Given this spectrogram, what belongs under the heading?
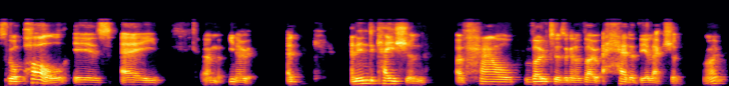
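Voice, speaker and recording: A low-pitched man with a blocked nose from the flu hosts a market-analysis webinar, often stumbling over his words. His voice comes through a dull, lo-fi webinar microphone. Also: slow pace. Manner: hesitant, many ums and restarts. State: congested from flu, coughing.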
